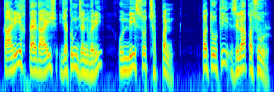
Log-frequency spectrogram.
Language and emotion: Urdu, neutral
